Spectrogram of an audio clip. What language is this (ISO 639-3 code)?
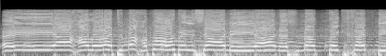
ara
